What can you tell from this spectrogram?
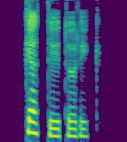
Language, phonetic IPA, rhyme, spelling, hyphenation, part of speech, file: Hungarian, [ˈkɛtːeːtørik], -ørik, kettétörik, ket‧té‧tö‧rik, verb, Hu-kettétörik.ogg
- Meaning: to break in two, break in half, break asunder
